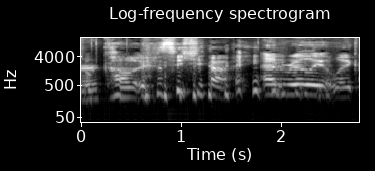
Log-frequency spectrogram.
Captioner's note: laughing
